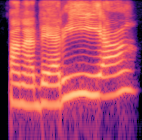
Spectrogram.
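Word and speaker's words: panadería: together yeah but here we're punching the e sound more than the Assam Panaderia but farmacia farmacia obeys the rule no accent mark needed can you hear the difference they both have an e uh ending but this yeah all hands together farmacia all runs together very quickly yeah but here the EA doesn't run together quickly the E gets more punched yeah and most of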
